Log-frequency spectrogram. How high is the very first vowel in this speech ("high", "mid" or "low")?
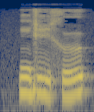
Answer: high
